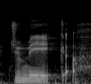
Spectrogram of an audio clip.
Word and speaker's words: Jamaica: Okay, this consonant of the EI is actually one of the distinct features of Jamaican Patois, because, for example, in Trinidadian English Creole, they'll pronounce it like A, like that. So Jamaica, like that, as opposed to Jamaica.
